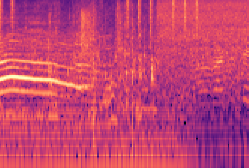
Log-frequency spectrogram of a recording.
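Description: A woman's drawn-out, falling, cat-like vocal whine, about a second long, in playful banter.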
